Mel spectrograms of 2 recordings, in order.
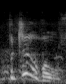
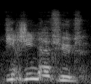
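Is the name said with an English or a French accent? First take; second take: English; French. First: The name is said with an English accent. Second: The name is said with a French accent. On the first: The speaker calls it right. "il y en a qui vont me dire elle fait son accent anglais" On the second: The speaker calls it wrong. "on ne dit pas Virginia Vulve, qui sonne mal"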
